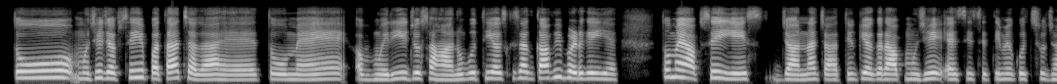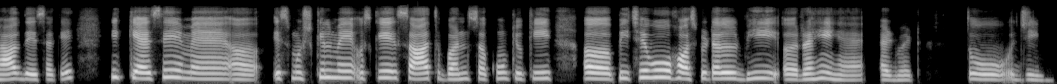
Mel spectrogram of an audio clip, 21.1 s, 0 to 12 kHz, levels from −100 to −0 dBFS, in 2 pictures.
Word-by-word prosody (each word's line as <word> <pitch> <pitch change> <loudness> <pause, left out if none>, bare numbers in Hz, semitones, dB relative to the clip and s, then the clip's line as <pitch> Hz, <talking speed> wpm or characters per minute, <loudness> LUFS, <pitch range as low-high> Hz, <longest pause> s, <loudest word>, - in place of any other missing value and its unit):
तो 270 +1 +4
मुझे 230 +3 -2
जब 240 -2 +3
से 275 +4 -2
ये 285 - +2
पता 235 +2 +4
चला 205 -6 +2
है 195 0 -2
तो 210 -2 0
मैं 205 +2 -2
अब 200 -1 -5
मेरी 210 +5 -1
जो 235 +1 0
सहानुभूति 220 +2 -1
है 240 - +3
उसके 235 +1 -8
साथ 260 -1 +2
काफ़ी 255 +4 +3
बढ़ 240 -3 +4
गई 230 -1 +1
है, 210 -2 -4 0.5
तो 295 - 0
मैं 295 -1 +5
आपसे 260 +1 +2
ये 225 -2 +2
स - - -13 0.2
जानना 205 +1 +2
चाहती 200 0 -3
हूँ 215 - -8
कि 240 - 0
अगर 215 -1 0
आप 205 0 +3
मुझे 215 +2 0 0.2
ऐसी 215 +2 -9
स्थिति 210 +1 -7
में 215 0 -5
कुछ 215 +1 -6
सुझाव 205 0 +2
दे 215 -2 +1
सकें 200 +4 -5 0.4
कि 295 - -1
कैसे 265 +3 +3
मैं 220 -3 0
अ, 200 -2 -1 0.2
इस 235 0 -4
मुश्किल 285 +4 -2
में 270 -1 +1
उसके 260 +3 -1
साथ 235 0 +4
बन 210 +2 -1
सकूँ 235 +3 -3
क्योंकि 240 +2 -3
अ, 245 - -12 0.6
पीछे 255 +3 -1
वो 280 0 +5
हॉस्पिटल 235 0 +4
भी 245 +2 -3
अ, 205 -1 -1
रहे 230 +3 0
हैं 185 -3 -5 0.2
एडमिट 180 0 -7 0.5
तो 200 -3 -1
जी। 185 -2 -8
225 Hz, 180 wpm, -23 LUFS, 205-245 Hz, 0.6 s, मैं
